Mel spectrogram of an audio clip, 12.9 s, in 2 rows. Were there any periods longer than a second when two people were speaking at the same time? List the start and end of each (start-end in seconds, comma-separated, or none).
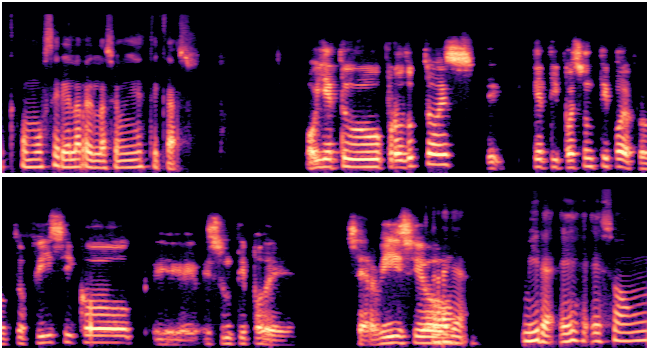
none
